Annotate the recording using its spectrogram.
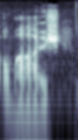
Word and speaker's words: homage: You know, and again, you know, the true linguists out there could possibly correct me, but I believe the correct pronunciation is homage. Okay. But Americans are like, you know, it's not, there's an H in it, so we're going to pronounce it.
